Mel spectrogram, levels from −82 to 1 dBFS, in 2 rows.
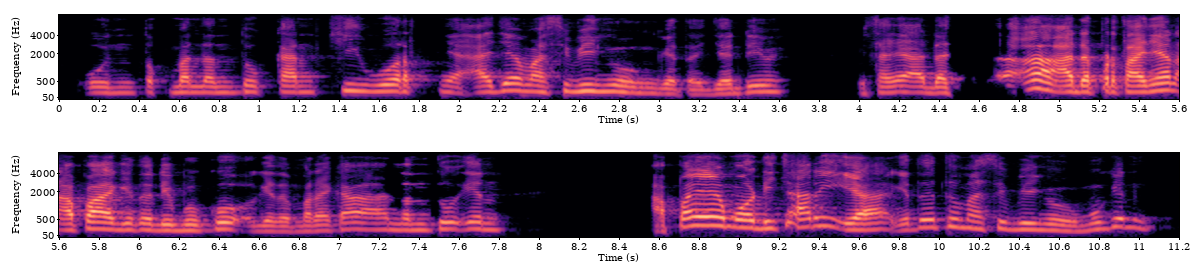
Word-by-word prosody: untuk 155 +2 -9
menentukan 165 +1 -4
keyword-nya 185 -2 -3
aja 210 +5 0
masih 185 +1 -3
bingung 180 -6 -1
gitu. 130 - -5
Jadi 160 +9 -4 0.4
misalnya 160 +5 -3
ada 155 - +1
heeh, 180 +4 +3
ada 175 - +5
pertanyaan 180 +6 +4
apa 195 +2 +7
gitu 180 -1 -1
di 160 - -1
buku 160 +2 -2
gitu 140 -2 -5
mereka 180 +5 -2
nentuin 185 +2 -4 0.8
apa 260 - -1
yang 295 -1 +8
mau 235 - +6
dicari 245 +6 0
ya, 180 +1 +4
itu 175 +8 -3
tuh 260 - -3
masih 210 -2 -5
bingung. 170 -6 -3
Mungkin 225 +3 -6
180 Hz, 160 wpm, -20 LUFS, 160-195 Hz, 0.8 s, yang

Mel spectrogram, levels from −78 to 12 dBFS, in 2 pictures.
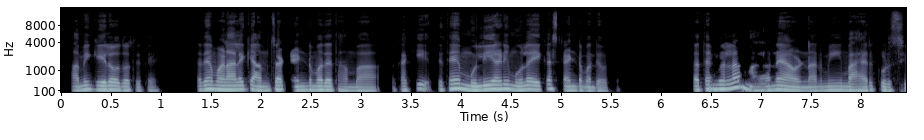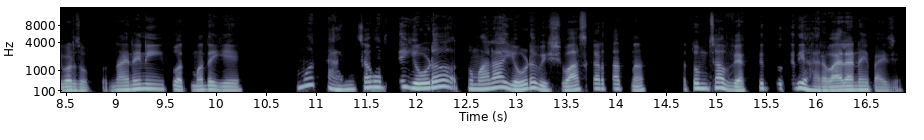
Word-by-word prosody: आम्ही 135 +4 0
गेलो 130 -1 +2
होतो 115 -1 0
तिथे, 105 0 -10
तर 125 +4 -14
ते 145 - +4
म्हणाले 135 -1 +4
की 135 - -1
"आमच्या 120 +3 +1
टेंटमध्ये 120 +1 +1
थांबा." 105 -2 -3 0.3
ताकी 120 +6 -5
तिथे 155 +5 +1
मुली 125 +4 +4
आणि 145 +1 +4
मुलं 130 -1 +2
एकच 140 +3 0
टेंटमध्ये 115 -4 -2
होते. 95 - -12 0.8
तर 125 - +2
तो 145 0 0
म्हणाला, 150 +5 +3 0.2
"मला 110 +2 -3
नाही 135 0 +2
आवडणार 105 -2 0
मी 115 +1 0
बाहेर 110 +2 -1
खुर्चीवर 110 0 0
झोपतो." 105 +2 -6
"नाही, 125 +2 +1
नाही, 150 +2 +3
नाही, 160 -2 +1
तू 140 -1 -5
आतमध्ये 125 +2 0
ये." 115 0 -1 0.6
मग 275 +4 -1
त्यांच्यामध्ये 190 +9 -1
एवढं, 195 +5 +4
तुम्हाला 160 +6 +2
एवढा 155 +1 +3
विश्वास 125 -1 0
करतात 160 -1 -3
ना, 115 - -1
तर 135 +1 -15
तुमचं 175 +2 +2
व्यक्तित्व 155 +9 -2
कधी 180 +1 +1
हरवायला 115 +3 +4
नाही 130 0 +2
पाहिजे. 100 -2 -6
130 Hz, 180 wpm, -22 LUFS, 115-150 Hz, 0.8 s, ते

